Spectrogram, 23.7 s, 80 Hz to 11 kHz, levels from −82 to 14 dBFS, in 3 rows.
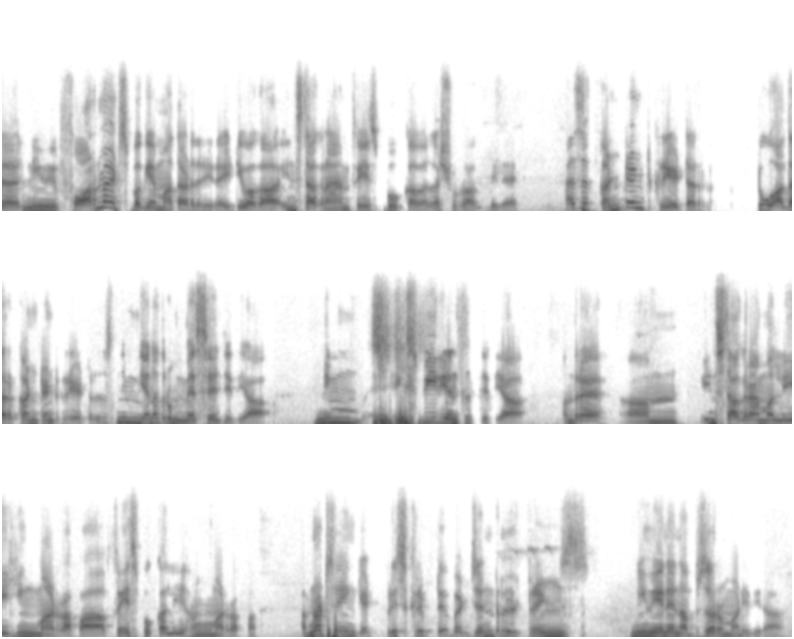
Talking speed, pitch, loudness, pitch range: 120 wpm, 155 Hz, -24 LUFS, 130-185 Hz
